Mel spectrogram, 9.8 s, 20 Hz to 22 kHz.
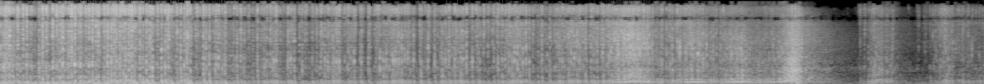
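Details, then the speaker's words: Blower V8 Camaro burnout on brand-new tires: hard revving with uneven juddering thumps as rear tires grab and release; bad wheel hop every time throttled, suspension needs locking down to avoid destroying parts. "dude look at how bad it's wheel hopping every time you whip it is one of wheel hops yeah we gotta do suspension"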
